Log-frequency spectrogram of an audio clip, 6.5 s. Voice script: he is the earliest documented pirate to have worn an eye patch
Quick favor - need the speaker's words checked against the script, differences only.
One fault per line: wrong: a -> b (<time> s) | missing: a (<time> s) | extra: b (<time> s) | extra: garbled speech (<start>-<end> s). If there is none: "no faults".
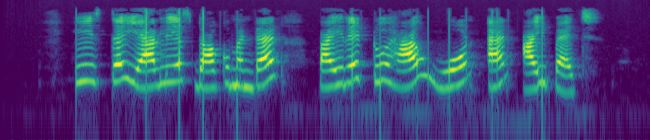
no faults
